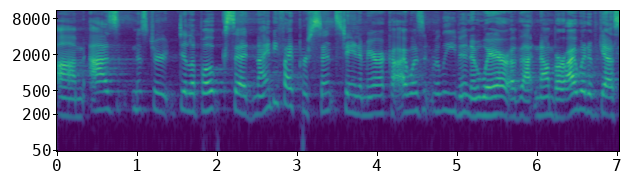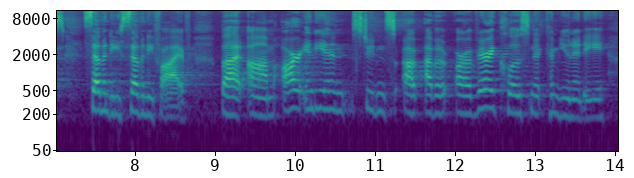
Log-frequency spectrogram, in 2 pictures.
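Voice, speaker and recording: With a Californian accent, a woman talks at a moderate pace and a fairly high pitch, her intonation fairly even. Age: 60s. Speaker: university professor. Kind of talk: seminar presentation. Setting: seminar hall with audience.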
